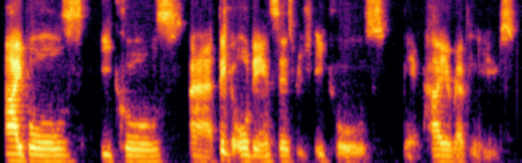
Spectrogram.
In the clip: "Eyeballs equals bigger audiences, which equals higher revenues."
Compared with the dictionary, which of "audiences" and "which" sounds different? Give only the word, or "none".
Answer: none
